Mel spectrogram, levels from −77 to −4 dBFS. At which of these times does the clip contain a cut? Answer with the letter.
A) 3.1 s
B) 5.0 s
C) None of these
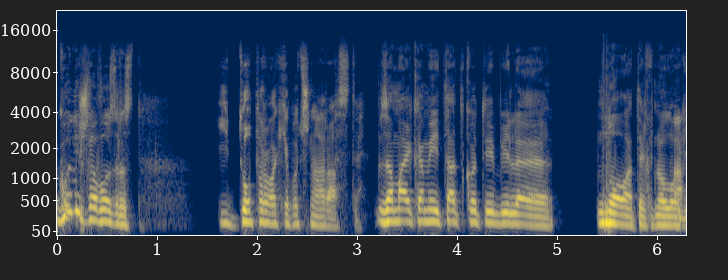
A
